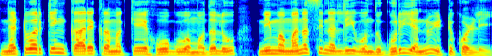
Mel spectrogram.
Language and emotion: Kannada, neutral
